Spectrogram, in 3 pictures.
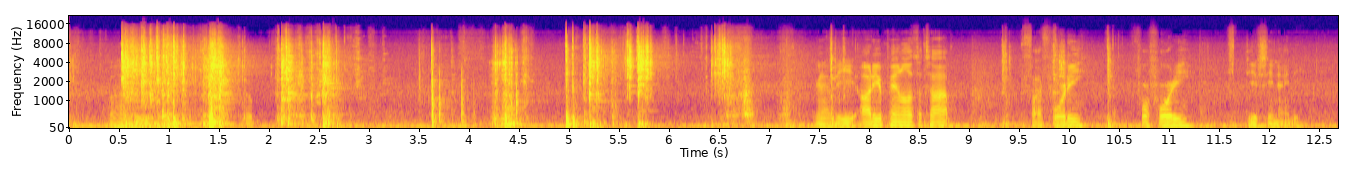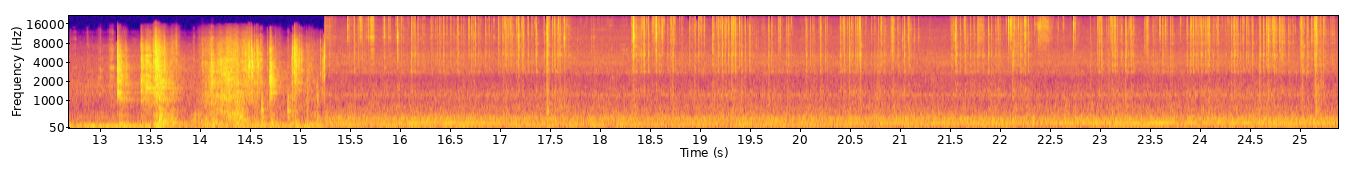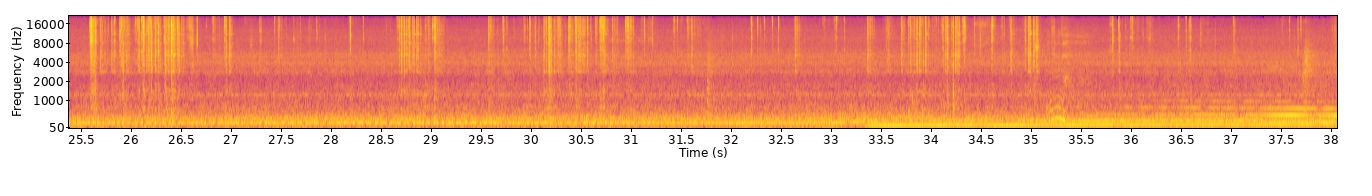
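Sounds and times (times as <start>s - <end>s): low steady hum: 15.2s - 38.0s
metal clinks and scrapes: 15.2s - 38.0s.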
